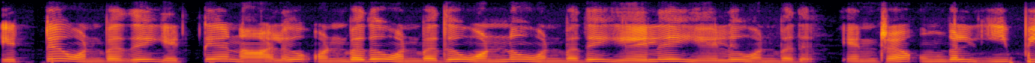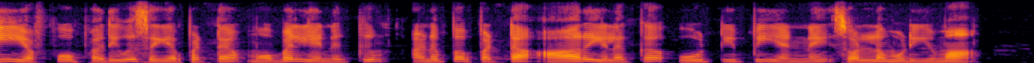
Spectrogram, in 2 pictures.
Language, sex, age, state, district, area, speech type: Tamil, female, 18-30, Tamil Nadu, Erode, rural, read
